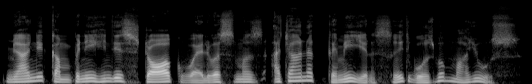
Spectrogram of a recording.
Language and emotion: Kashmiri, sad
